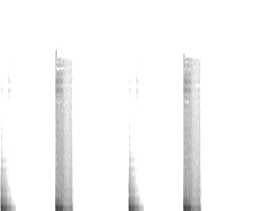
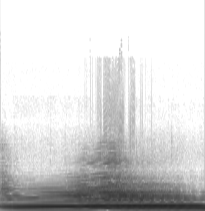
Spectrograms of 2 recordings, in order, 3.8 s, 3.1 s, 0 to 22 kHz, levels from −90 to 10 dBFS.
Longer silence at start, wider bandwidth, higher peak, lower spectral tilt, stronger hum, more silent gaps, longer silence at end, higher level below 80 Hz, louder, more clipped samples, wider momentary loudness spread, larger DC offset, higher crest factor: about the same, 0 s vs 0 s; first, 16 kHz vs 7.6 kHz; second, -8 dBFS vs 0 dBFS; first, -7.5 dB/octave vs -5 dB/octave; neither; neither; first, 0.8 s vs 0 s; first, -58 dBFS vs -74 dBFS; second, -29 LUFS vs -9 LUFS; neither; about the same, 5 LU vs 5 LU; neither; first, 24 dB vs 8 dB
